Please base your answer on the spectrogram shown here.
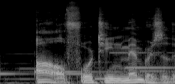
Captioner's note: people chattering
